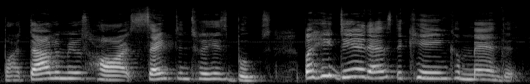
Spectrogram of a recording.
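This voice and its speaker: Storyteller, woman, slow expressive read-aloud. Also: high-pitched.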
